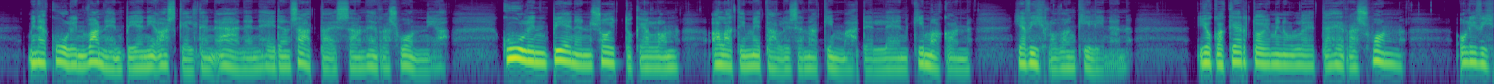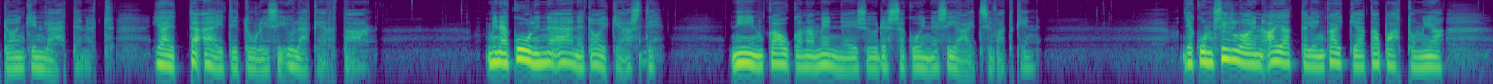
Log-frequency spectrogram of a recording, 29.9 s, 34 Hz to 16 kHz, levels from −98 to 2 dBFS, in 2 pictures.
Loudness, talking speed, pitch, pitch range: -24 LUFS, 100 wpm, 135 Hz, 120-160 Hz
